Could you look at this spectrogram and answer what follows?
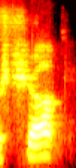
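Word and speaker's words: Shough: Um, next guy I drew, Tyler Shook. Now, this guy's last name pisses me off, bro. Yeah, it's spelled like show. Sh H O U G H, but it's pronounced like Shuck or something like I don't even know if I'm saying that.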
